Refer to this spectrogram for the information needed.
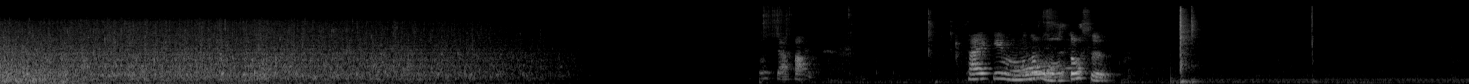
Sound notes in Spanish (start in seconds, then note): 7.3 SACHIKO hablando en japonés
